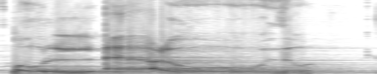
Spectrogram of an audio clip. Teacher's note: কফকে জিহ্বার গোড়া তার বরাবর উপরে তালের সঙ্গে লাগিয়ে উচ্চারণ করব।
